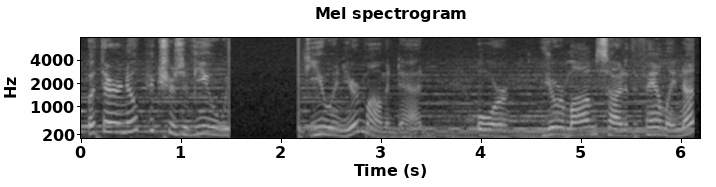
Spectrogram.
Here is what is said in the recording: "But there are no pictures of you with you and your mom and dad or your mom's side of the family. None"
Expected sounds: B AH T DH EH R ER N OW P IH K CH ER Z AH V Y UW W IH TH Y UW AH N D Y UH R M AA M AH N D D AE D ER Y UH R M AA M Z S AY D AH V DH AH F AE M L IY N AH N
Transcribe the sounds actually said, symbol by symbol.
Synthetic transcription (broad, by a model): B AH T DH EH R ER N OW P IH K CH ER Z AH V Y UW W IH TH Y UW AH N Y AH R M AA M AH N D D AE D ER Y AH R M AA M S AY D AH V DH AH F AE M L IY N AH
